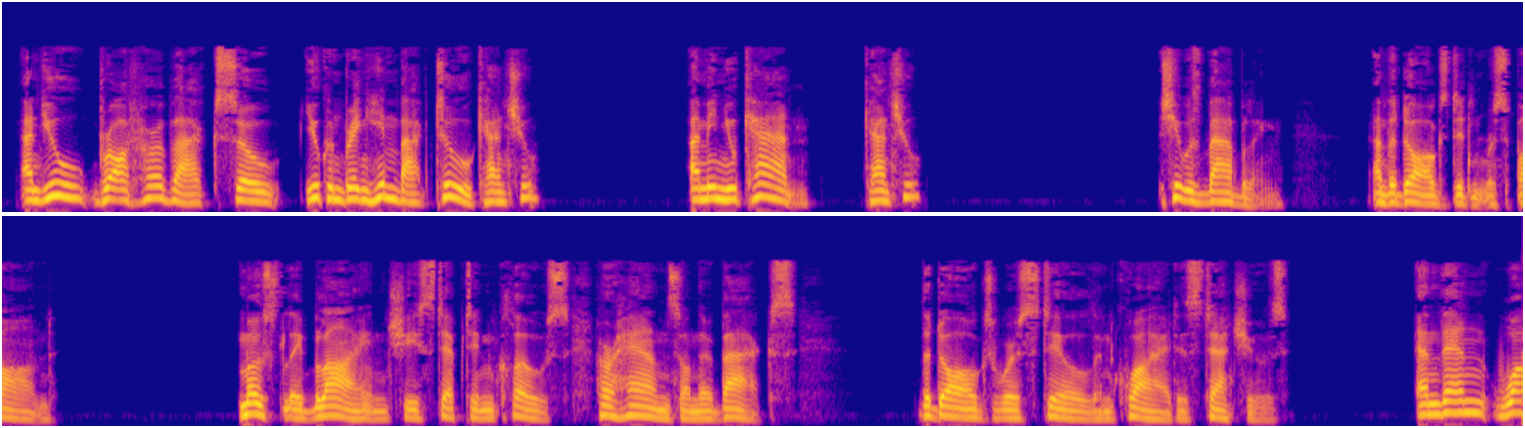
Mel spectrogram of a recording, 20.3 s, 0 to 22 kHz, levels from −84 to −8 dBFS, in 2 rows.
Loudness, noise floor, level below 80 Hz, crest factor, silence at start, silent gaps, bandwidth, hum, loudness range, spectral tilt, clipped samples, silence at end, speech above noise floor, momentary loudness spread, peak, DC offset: -19 LUFS; -83 dBFS; -58 dBFS; 18 dB; 0.15 s; none; 10.5 kHz; none; 4 LU; -5.5 dB/octave; under 0.1%; 0 s; 64 dB; 10 LU; -2 dBFS; under 0.1%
